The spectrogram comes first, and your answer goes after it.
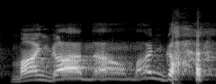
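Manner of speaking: loud, high, drawn-out wail; hammed-up ecstatic exclamation; ecstatic woman's cry. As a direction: imitate a revival-meeting woman crying out. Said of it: "this one woman grabbed him".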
